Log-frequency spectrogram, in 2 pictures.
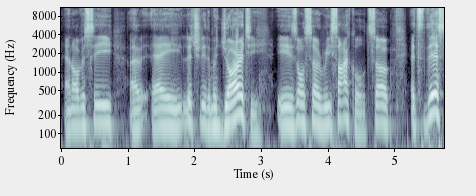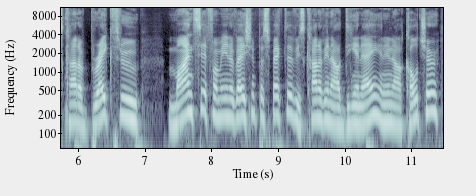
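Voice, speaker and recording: An American man answering interview questions as a company founder, earnest and measured, often pausing with fillers and restarting. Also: a little high, clean tone, no room sound, clean studio sound. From United States.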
